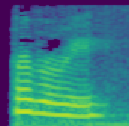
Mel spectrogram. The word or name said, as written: herbary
